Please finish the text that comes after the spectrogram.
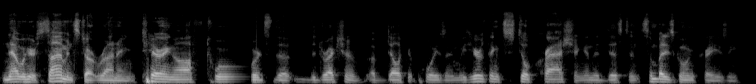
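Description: A man with a lowish voice narrates a radio play's scene and sound cues. His delivery is casual and improvised, and the sound is dry and close. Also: brisk, few pauses, no echo. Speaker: narrator and director.

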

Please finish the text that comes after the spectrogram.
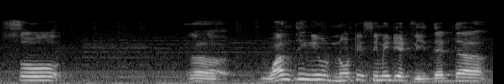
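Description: Male product reviewer, fairly high voice, informal step-by-step demo style, halting delivery with repeated words, faint music in background. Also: animated, warm tone, lo-fi sound. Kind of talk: casual product demonstration.

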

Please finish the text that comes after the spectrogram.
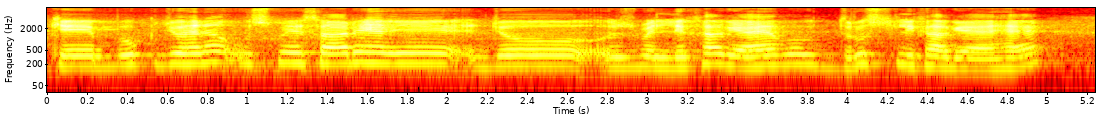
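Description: A man with a Pakistani accent giving an informal lesson as a teacher, reading out and explaining in a halting way. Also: high voice, fairly even intonation, lo-fi sound, a little hiss or hum. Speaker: law teacher.

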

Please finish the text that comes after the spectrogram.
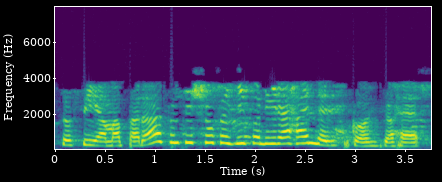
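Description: A woman with a foreign accent, non-native in German, giving a telephone sales pitch. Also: animated, moderate pace. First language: not German. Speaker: call-centre caller selling trading accounts. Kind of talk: sales pitch on a phone call. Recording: tinny narrowband phone line.

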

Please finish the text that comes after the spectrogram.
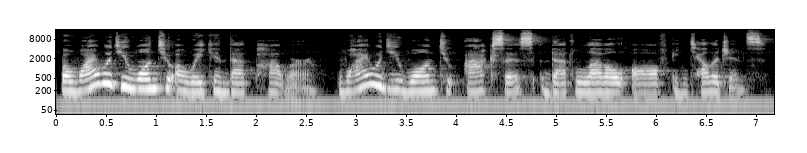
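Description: Slow, soft-spoken woman from the former Soviet Union. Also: medium pitch, slightly rough. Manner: slow, soft and meditative, often asking "right?". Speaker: spiritual teacher. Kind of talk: live-streamed spiritual talk. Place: bright living room at home, indoors.

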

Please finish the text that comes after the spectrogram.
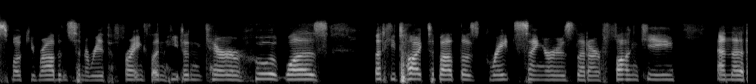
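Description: A middle-aged woman presents historical research in an online talk, explaining carefully with frequent ums and small restarts. Her voice is bright and slightly high, and it is starting to give out. The sound is close and dry, through a headset at home. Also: no echo, poor audio. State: losing her voice. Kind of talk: webinar presentation.

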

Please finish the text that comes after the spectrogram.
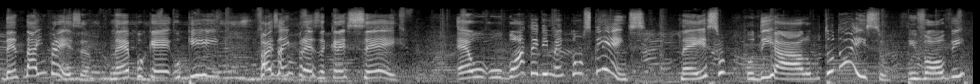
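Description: Girl in her 20s, casual interview, bit hesitant, high voice, music playing. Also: sing-song, normal speed. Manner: hesitant, frequent confirming tags. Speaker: photography business representative being interviewed. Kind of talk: casual promotional interview answers. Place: outdoor evening fair tent. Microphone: handheld reporter microphone.

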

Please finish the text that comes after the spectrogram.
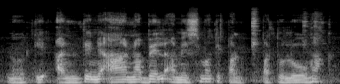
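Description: A man's voice: lowish voice, moderate pace, soft background music, lightly acted. A man playing a worried young husband in a comedy drama, questioning insistently with an Ilocano accent. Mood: accusing.

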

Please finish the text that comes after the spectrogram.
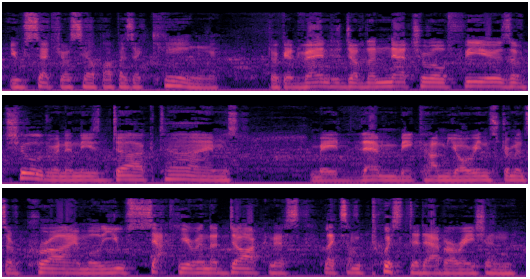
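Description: An actor playing a righteous, dry-witted masked superhero with formal, theatrical diction in a 1930s-style radio drama. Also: male voice, mid-range voice, steady tone, normal speed, noisy background, close to an everyday voice. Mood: stern, contemptuous.

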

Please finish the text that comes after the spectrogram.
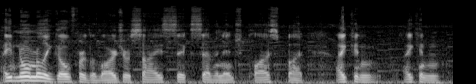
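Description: Man, thirties, from Illinois, detailed, matter-of-fact, outdoors, low voice. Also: animated, moderate pace, a little mellow, soft background music. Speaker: flower breeder. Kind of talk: casual interview about flowers. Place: outdoors in a garden.

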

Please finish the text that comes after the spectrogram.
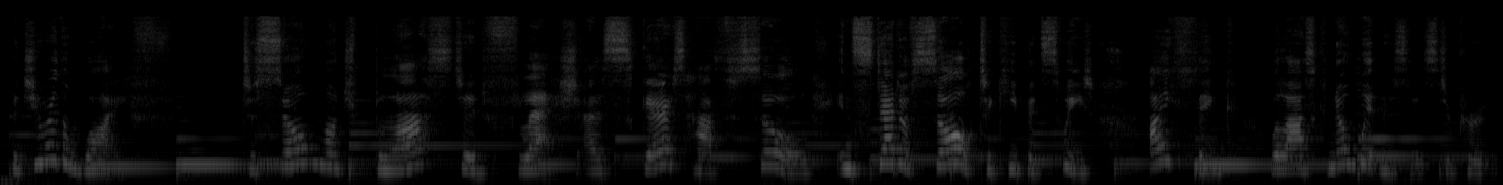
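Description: A bold, silver-tongued gallant acted by a woman pays court in an audio play of early modern verse. The voice is high and the delivery measured and theatrical. Plucked guitar music plays behind it. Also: expressive. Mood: persuasive, scornful. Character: bold, eloquent young gallant wooing a married lady.

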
